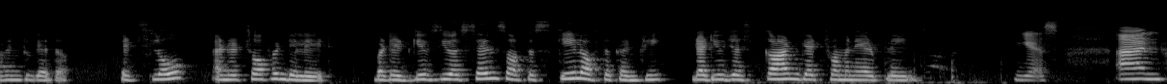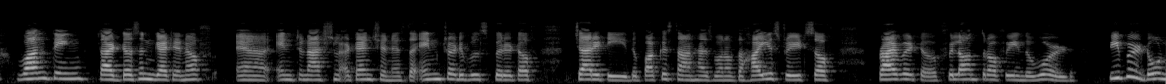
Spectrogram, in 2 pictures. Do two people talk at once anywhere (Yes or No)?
No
